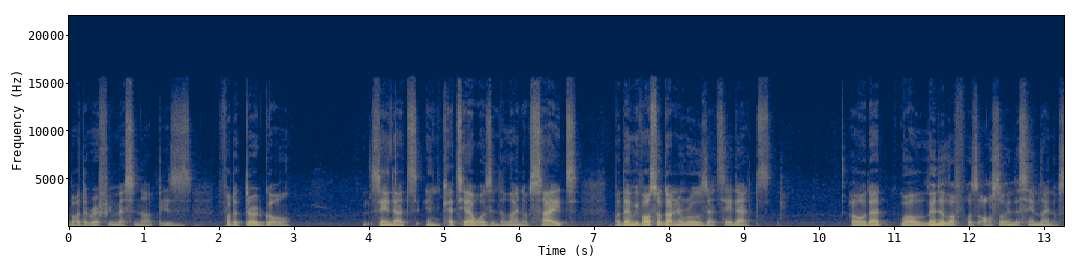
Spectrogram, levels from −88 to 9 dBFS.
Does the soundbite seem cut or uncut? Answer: uncut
